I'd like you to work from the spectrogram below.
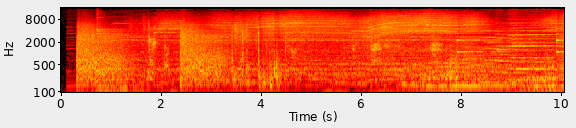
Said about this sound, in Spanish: Y sí, son unos disparos. Unos disparos que al menos aquí en nuestro país, en España, nos dejaron todo un verano, ¿vale?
